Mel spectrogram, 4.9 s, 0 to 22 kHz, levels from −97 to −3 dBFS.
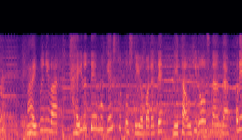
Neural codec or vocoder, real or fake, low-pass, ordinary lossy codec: codec, 16 kHz, 0.9 kbps, LongCat-Audio-Codec; fake; none; none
